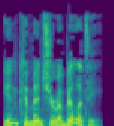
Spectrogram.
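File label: "incommensurability", British English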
